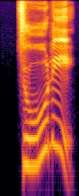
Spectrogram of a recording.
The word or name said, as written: 助理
